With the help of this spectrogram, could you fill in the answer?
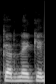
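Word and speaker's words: chronic: सब में यहाँ पे CH से क उच्चारित करेंगे।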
